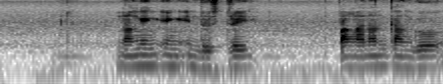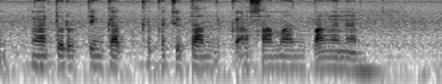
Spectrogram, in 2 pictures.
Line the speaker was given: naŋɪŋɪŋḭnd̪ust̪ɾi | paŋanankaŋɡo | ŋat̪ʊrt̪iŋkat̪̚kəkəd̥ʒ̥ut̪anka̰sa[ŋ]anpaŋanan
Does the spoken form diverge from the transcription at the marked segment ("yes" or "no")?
yes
